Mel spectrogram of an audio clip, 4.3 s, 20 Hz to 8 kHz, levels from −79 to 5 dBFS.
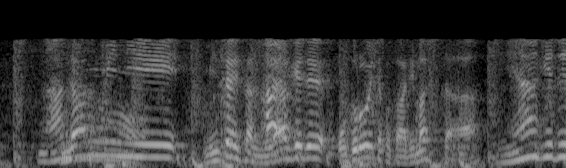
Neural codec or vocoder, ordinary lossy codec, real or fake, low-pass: none; AAC, 16 kbps; real; 7.2 kHz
